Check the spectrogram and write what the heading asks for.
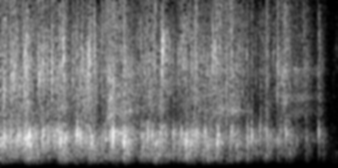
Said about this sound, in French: Est-ce qu'on peut applaudir notre Dieu qui est une bénédiction pour nous?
